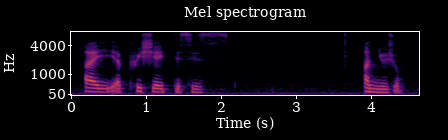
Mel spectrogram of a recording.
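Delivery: very quiet, hushed, barely above a murmur. Sitting down on a bench across from someone, the character speaks very quietly. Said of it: "very quietly goes".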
